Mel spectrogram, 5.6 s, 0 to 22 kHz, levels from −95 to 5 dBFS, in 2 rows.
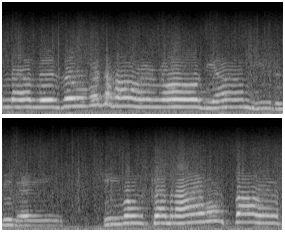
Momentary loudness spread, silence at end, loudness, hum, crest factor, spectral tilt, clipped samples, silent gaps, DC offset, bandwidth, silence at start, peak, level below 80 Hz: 9 LU; 0 s; -22 LUFS; none; 14 dB; -7 dB/octave; under 0.1%; none; under 0.1%; 10 kHz; 0 s; -8 dBFS; -42 dBFS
